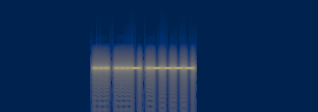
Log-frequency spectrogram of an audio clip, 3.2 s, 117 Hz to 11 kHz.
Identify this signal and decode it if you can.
Morse code, heard as a keyed tone, about 46 wpm, 700 Hz. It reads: SV1
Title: Callsign Prefixes for Top 50 DXCC - 45wpm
